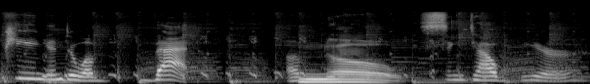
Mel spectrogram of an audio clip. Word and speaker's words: Tsingtao: Lamar, let me make sure I say this right. It's the Chinese spirit Tsingtao. Is that how you say that? – Yes, that's it.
